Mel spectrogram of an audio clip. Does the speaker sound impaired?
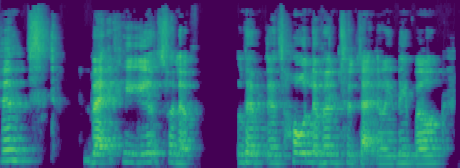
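Yes: cerebral palsy; born two months premature.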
